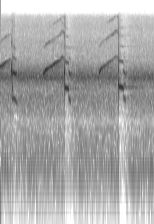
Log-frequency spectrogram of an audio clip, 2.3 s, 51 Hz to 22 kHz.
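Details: A lesser spotted eagle (Clanga pomarina) in Latvia, recorded 13 August 2023 during a delivery of mice, gives short, high, rising yelps, roughly three in two seconds, over a steady background hiss.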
